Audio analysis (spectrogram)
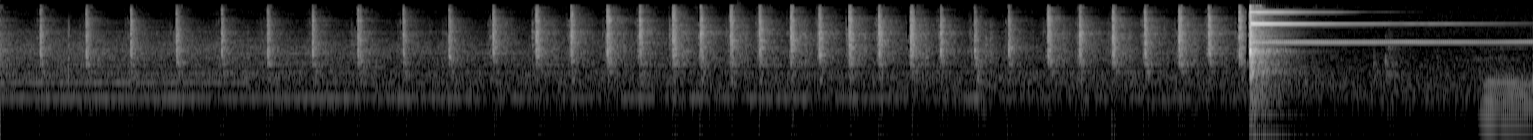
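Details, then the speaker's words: Black & Decker toaster oven after replacing broken timer switch with DeLonghi timer, tested before closing up: steady mechanical ticking about four per second as blue light comes on, then click and bell at end; timer working normally. "So let's see, if the blue light comes on, that means it works, and you can hear it when the blue light came on."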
